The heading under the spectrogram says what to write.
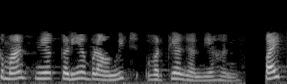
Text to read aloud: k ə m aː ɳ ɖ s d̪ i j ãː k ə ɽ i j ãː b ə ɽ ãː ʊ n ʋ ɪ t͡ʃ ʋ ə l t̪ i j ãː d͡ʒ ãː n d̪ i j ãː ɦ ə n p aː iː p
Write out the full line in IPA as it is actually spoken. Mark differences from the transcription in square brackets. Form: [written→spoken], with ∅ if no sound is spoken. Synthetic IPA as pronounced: k ə m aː ɳ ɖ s d̪ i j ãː k ə ɽ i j ãː b ə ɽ [ãː→aː] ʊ n ʋ ɪ t͡ʃ ʋ ə [l→ɾ] t̪ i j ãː d͡ʒ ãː n d̪ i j ãː ɦ ə n p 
